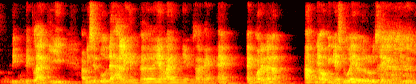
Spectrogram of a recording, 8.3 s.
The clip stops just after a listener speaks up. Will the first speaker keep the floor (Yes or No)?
No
